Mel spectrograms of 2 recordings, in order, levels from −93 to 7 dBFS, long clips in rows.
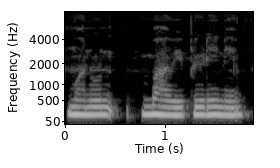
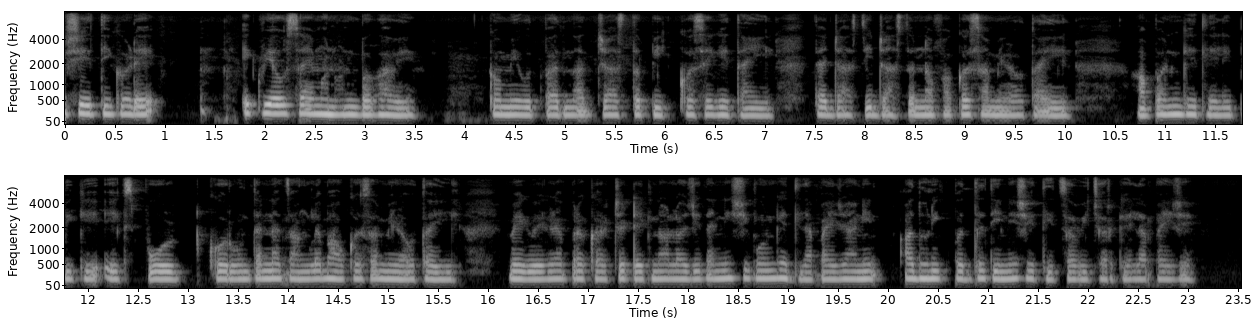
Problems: background sounds at intervals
